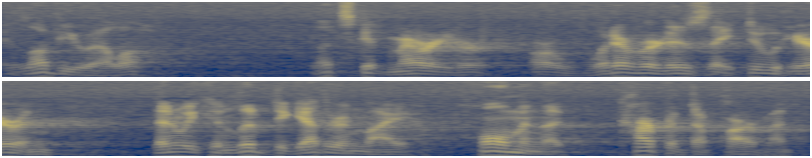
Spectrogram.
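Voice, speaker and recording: A man playing an earnest, anxious, lovestruck gentleman in a radio drama, with a stammering, dramatic delivery. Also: a bass voice, brisk, roomy sound, in a large hall, a little hiss or hum, exaggerated voice, poor audio. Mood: pleading. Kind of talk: radio drama acting, journal narration and dialogue.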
